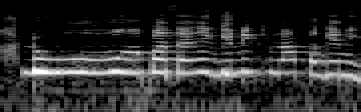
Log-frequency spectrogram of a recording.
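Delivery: retold furious wife, voiced high; imitated screaming wife. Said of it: "teriak ngamuk dah istrinya".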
